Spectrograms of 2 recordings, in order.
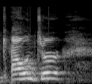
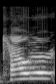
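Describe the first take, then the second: First: The t is clearly pronounced after the n. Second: The t is dropped after the n. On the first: "instead of saying counter" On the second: "we can delete the t sound and say only the n"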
